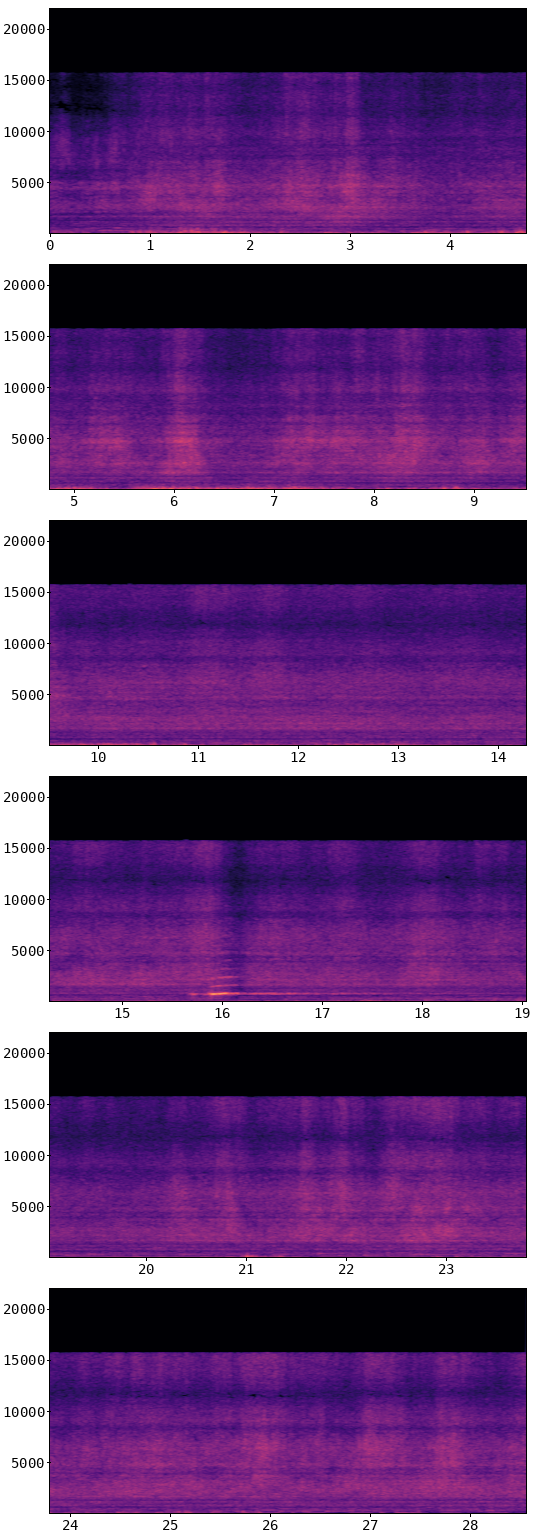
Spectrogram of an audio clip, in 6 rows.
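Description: Steam hissing from a GWR 57xx-class pannier tank locomotive as it moves slowly, with steam escaping around its cylinders. There is an irregular low rumble through the first half and one short whistle toot about halfway through.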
